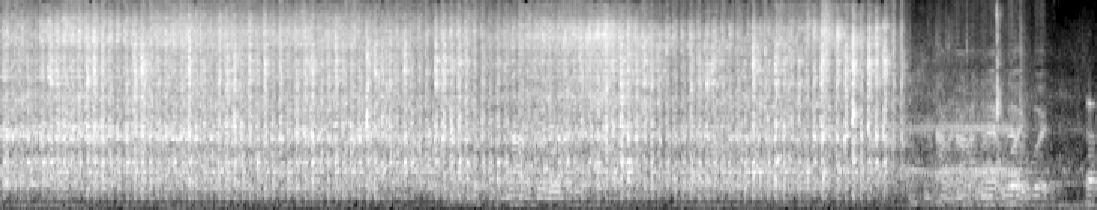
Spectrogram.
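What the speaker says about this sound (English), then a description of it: "you can come in with the skew chisel" Skew chisel cutting a wooden spindle on a lathe, a loud, continuous rough rattling cut with the spinning motor's hum underneath, easing off near the end.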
